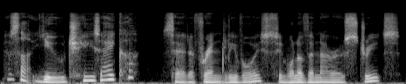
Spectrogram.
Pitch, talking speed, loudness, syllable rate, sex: 125 Hz, 205 wpm, -17 LUFS, 5.5 syllables/s, male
